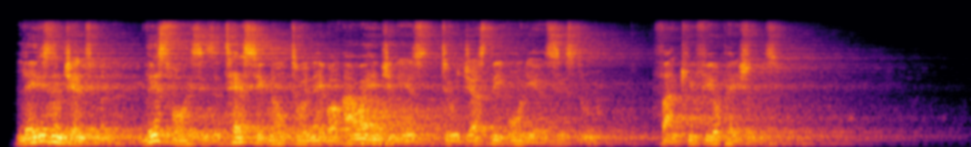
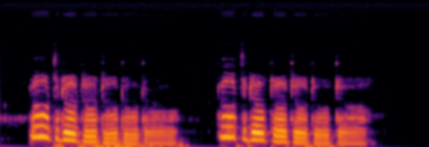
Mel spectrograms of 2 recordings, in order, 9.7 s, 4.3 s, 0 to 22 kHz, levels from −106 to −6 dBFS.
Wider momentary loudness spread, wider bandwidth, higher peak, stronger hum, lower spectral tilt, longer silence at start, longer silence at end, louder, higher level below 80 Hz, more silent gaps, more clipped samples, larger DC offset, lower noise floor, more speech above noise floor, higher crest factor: about the same, 14 LU vs 16 LU; first, 12.5 kHz vs 4.9 kHz; first, 0 dBFS vs -12 dBFS; neither; second, -4.5 dB/octave vs -12.5 dB/octave; second, 0.15 s vs 0.3 s; first, 1.5 s vs 0.65 s; first, -19 LUFS vs -28 LUFS; second, -62 dBFS vs -48 dBFS; neither; neither; neither; second, -66 dBFS vs -86 dBFS; second, 48 dB vs 58 dB; about the same, 20 dB vs 16 dB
